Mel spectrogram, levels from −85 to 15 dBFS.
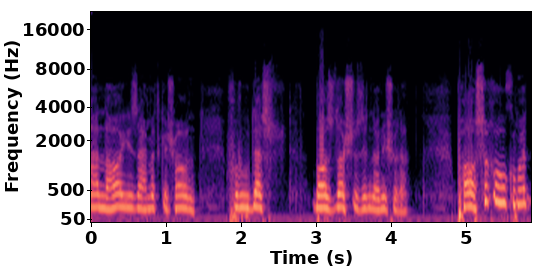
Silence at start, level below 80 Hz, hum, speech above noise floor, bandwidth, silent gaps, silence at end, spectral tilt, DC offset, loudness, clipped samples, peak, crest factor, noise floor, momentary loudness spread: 0 s; -34 dBFS; none; 31 dB; 8 kHz; none; 0 s; -8.5 dB/octave; under 0.1%; -15 LUFS; under 0.1%; -2 dBFS; 14 dB; -44 dBFS; 13 LU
